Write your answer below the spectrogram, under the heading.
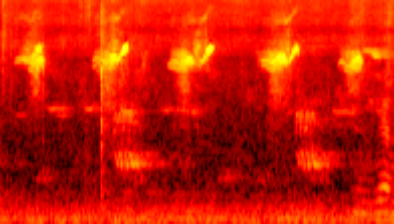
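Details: Bulbul nestlings, four days old, being fed in the nest give short, high, thin chirps about every half second, with lower chirping notes between, over a steady low rumble of background noise.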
